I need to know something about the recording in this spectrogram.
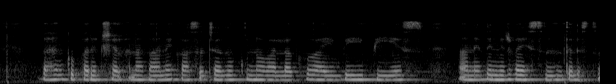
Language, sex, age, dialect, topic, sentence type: Telugu, male, 25-30, Telangana, banking, statement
